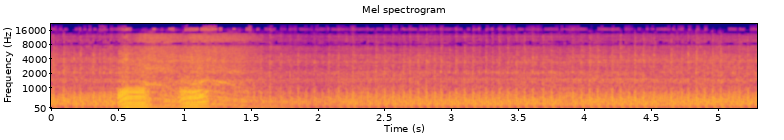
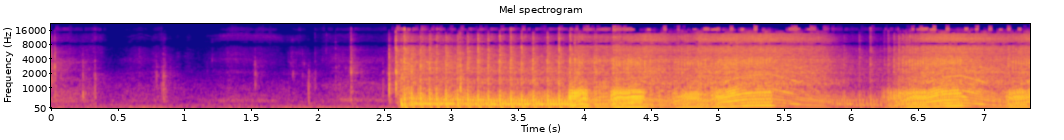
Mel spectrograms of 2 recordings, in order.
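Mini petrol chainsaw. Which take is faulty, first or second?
second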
